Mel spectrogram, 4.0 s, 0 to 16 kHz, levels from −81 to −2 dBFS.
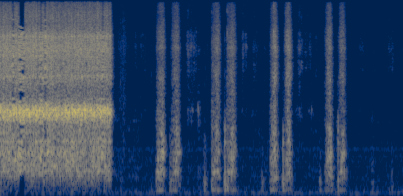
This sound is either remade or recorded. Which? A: recorded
